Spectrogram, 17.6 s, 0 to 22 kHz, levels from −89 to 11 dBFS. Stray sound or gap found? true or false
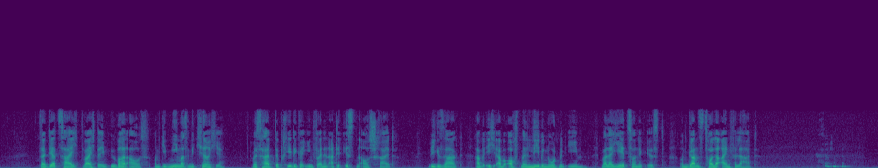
true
